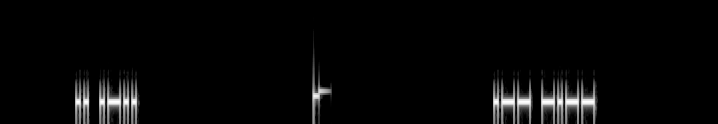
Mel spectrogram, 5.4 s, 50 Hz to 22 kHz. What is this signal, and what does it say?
Morse code, heard as a keyed tone, about 39 wpm, 700 Hz. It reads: IL WY
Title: US States 40wpm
